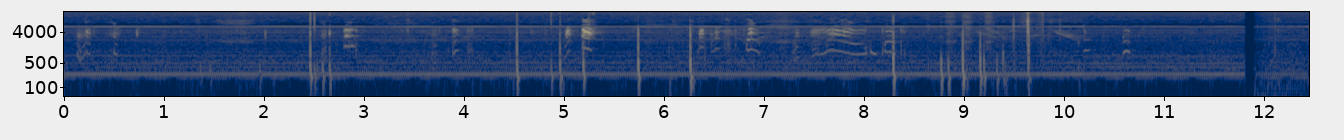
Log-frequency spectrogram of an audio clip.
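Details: A tiny fluffy kitten, while fighting, gives brief high, wavering squeaks and mews amid soft thumps and a steady electrical hum.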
